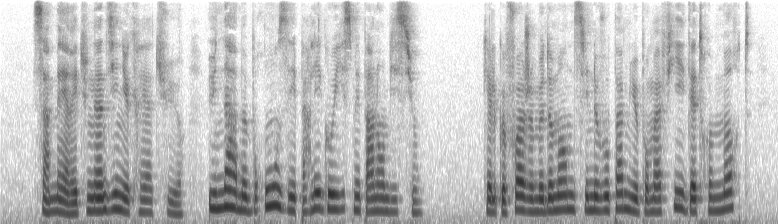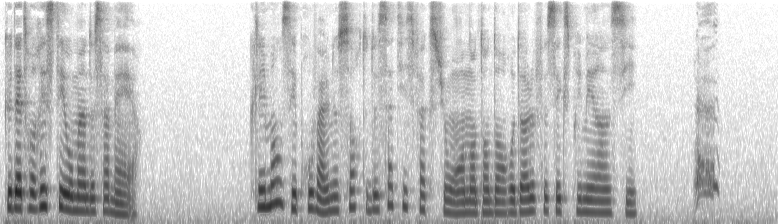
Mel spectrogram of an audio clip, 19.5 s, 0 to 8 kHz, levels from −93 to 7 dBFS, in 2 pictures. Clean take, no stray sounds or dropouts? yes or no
no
